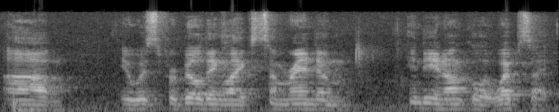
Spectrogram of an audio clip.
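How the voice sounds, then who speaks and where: A man in his forties speaks energetically to an event audience, checking in with "right?" as he goes. He sits back from the mic in a reverberant room, and a faint low rumble runs underneath. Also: normal speed, distant mic. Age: 40s. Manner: energetic and conversational, tags points with "right?". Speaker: venture investor and guest speaker. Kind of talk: telling his founder story to an event audience. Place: event venue before an audience.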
